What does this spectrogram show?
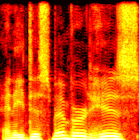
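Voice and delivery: put-on documentary narrator voice. Retelling what a documentary playing in the background said: imitating a documentary narrator. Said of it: "documentary guy going".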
